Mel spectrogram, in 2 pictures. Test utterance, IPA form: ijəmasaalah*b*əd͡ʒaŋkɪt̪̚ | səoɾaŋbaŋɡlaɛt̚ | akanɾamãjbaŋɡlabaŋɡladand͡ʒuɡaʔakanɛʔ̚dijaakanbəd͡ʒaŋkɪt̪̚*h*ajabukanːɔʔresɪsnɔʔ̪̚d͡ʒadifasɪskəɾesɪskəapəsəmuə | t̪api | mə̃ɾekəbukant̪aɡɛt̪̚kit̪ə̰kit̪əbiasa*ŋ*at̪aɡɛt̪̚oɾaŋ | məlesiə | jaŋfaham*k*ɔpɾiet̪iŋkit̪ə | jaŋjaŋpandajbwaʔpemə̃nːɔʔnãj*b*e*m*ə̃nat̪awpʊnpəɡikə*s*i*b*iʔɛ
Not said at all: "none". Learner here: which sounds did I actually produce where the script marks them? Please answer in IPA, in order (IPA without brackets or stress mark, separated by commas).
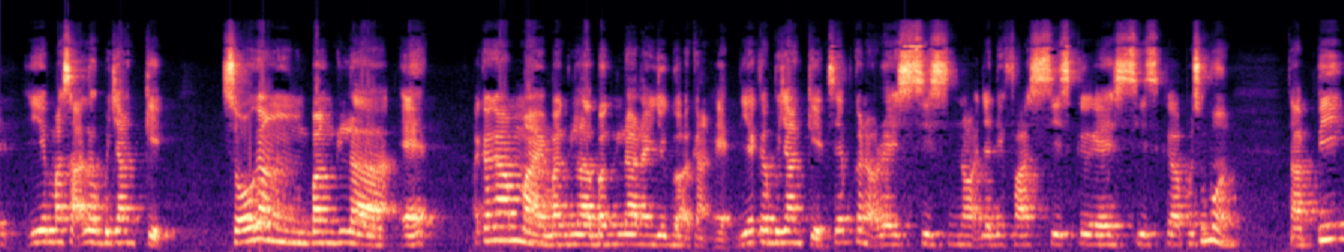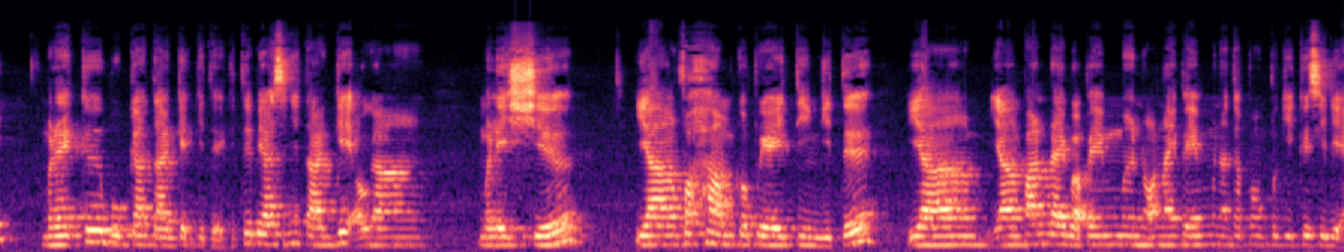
b, s, ɲ, k, p, m, s, d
